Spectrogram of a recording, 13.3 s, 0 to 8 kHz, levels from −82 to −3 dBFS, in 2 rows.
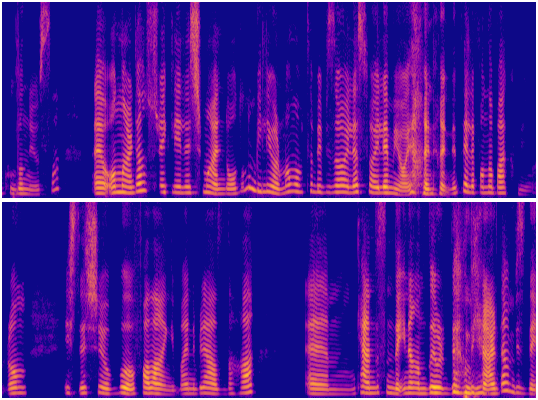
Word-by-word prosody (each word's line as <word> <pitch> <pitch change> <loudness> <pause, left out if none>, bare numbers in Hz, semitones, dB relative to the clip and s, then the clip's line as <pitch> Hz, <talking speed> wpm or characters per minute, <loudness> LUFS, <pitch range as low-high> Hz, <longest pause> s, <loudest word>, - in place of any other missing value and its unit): kullanıyorsa, 195 - -10 0.4
eee, 215 0 +6
onlardan 255 +6 +2
sürekli 260 -5 -6
iletişim 240 +2 -1
hâlinde 195 -3 0
olduğunu 350 - -4
biliyorum 260 -7 -3
ama 280 0 -4
tabii 265 -2 -10
bize 245 +1 -6
öyle 260 0 +2
söylemiyor. 230 - +1
Yani, 195 +4 +2
hani, 215 - -2
“Telefona 240 -4 -3
bakmıyorum.” 220 0 -5 0.5
işte, 225 0 -5
şu 215 -4 -3
bu 210 -5 +5
falan 205 -4 +2
gibi, 165 - -21
hani, 195 +1 -7
biraz 200 -4 -1
daha, 220 +6 0 0.7
emm, 185 -1 -3
kendisini 225 0 +2
de 195 - +4
inandırdığı 220 +2 +3
bir 225 - -1
yerden 215 +8 +4
bizi 225 -4 -11
de 190 - 0
220 Hz, 150 wpm, -24 LUFS, 200-245 Hz, 0.7 s, eee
